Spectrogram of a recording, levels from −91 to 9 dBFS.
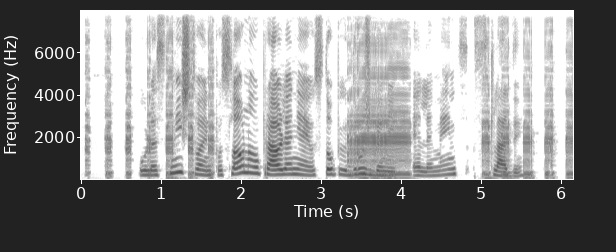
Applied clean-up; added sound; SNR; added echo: classical method spectral subtraction.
